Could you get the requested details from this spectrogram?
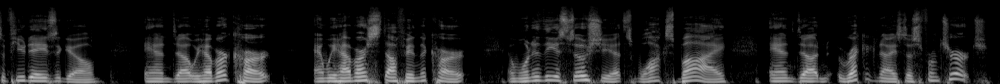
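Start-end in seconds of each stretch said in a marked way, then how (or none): none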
